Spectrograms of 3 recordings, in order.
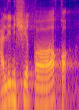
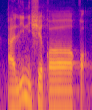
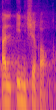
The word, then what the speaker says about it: Al-Insyiqaq: Kemudian 12 Fussilat ayat 37, 13 An-Najm ayat 62, 14 Al-Insyiqaq. Cara bacaannya dengan Hamzah Basal, Al-Insyiqaq. Jangan kita baca Al-Insyiqaq. Kita baca dengan Al-Insyiqaq.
